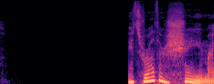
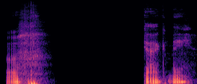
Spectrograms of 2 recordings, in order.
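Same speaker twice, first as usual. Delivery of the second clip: soft, higher mutter of disgust; disgusted aside; 4 semitones higher, 7 dB quieter than usual. Acted. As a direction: pull a face as if you'll be sick. Disgusted by her own letter.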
